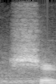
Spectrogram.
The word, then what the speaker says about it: sure: Sure. Like an SH. Sure.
